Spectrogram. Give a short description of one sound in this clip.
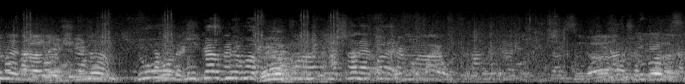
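Several men talk at once nearby, outdoors.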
